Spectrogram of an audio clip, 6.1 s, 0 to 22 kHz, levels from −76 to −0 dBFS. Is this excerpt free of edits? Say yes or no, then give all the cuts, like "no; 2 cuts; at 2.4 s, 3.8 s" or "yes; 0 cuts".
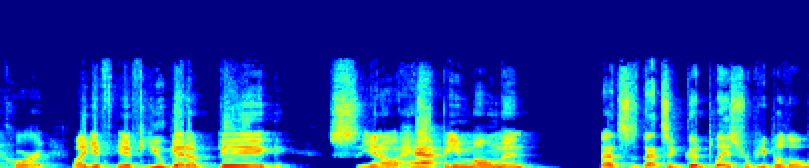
yes; 0 cuts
